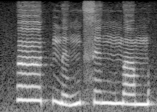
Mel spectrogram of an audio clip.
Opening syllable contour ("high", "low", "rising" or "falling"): high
